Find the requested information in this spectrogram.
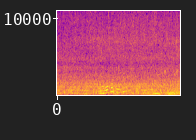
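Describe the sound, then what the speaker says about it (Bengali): Stream water flows with a soft, continuous rushing murmur in the background while someone speaks over it. "দেখতে পাচ্ছ কিরকম জল বয়ে যাচ্ছে"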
